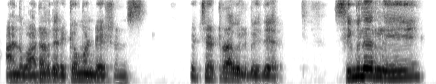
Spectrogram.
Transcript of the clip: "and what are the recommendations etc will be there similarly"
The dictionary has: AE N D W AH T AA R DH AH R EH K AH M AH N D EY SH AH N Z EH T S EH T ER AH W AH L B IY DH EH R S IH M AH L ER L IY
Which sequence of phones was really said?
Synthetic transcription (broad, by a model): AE N D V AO T AA R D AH R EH K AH M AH N D EY SH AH N S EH T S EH T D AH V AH L B IY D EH R S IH M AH L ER L IY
